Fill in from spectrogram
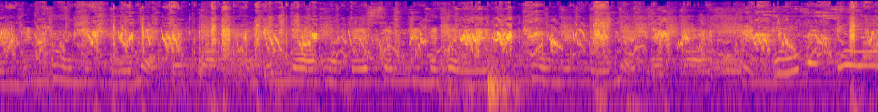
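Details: Happy budgerigar keeping up a nonstop warbling chatter of fast chirps, clicks and squeaks, with a soft thump partway through and steady tonal music underneath.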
